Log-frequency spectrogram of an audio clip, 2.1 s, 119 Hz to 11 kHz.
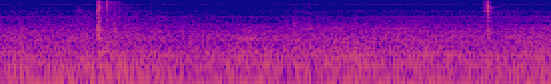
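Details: Two-pill Toshiba amplifier, preamp keyed with a radio: two crisp clicks about 1.5 seconds apart over faint hiss as the preamp relay switches in and out normally.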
